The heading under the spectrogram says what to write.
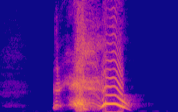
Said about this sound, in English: Ooh, I'm going to sneeze.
